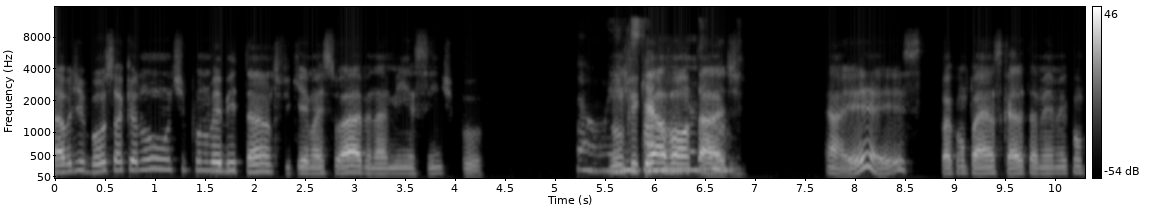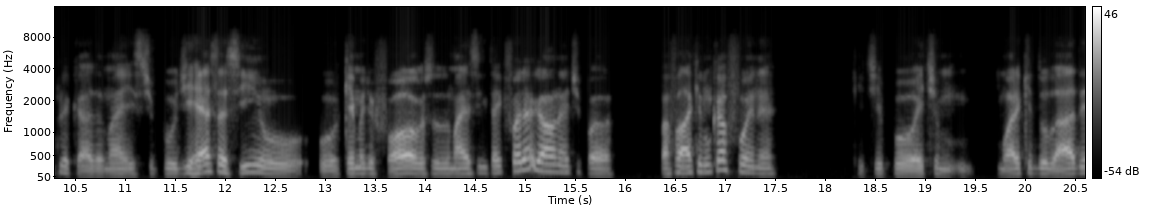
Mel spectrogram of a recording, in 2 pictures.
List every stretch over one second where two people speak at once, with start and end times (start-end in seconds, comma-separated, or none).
5.5-6.8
